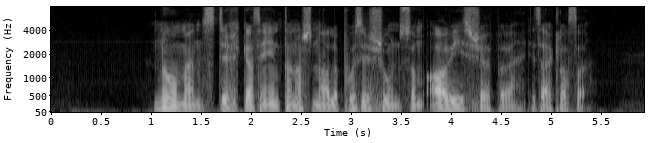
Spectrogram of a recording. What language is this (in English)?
Norwegian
